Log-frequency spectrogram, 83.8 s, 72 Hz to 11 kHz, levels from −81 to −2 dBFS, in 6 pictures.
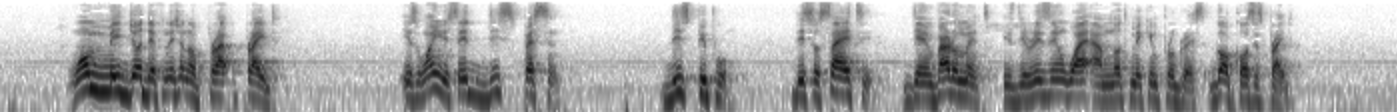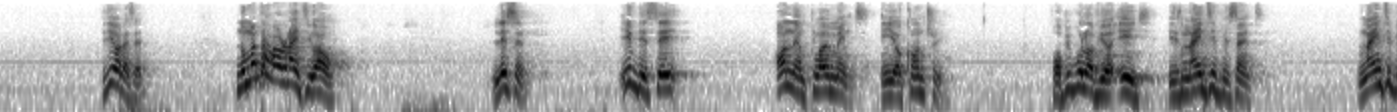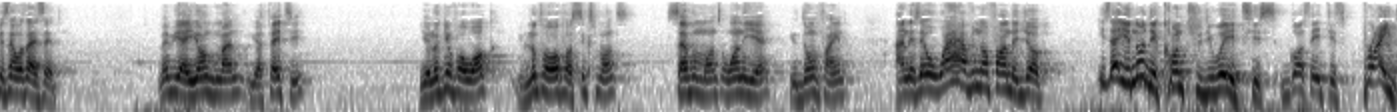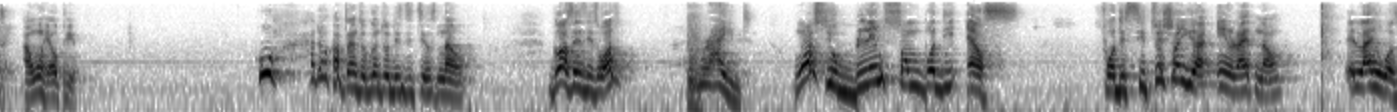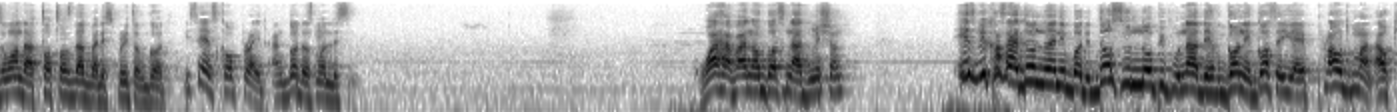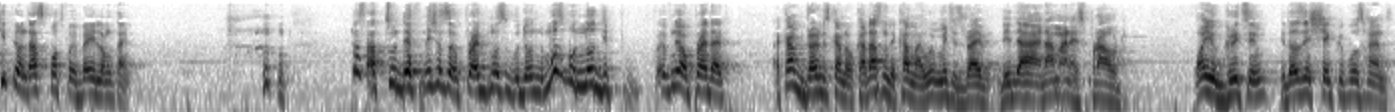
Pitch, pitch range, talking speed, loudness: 165 Hz, 140-210 Hz, 185 wpm, -16 LUFS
